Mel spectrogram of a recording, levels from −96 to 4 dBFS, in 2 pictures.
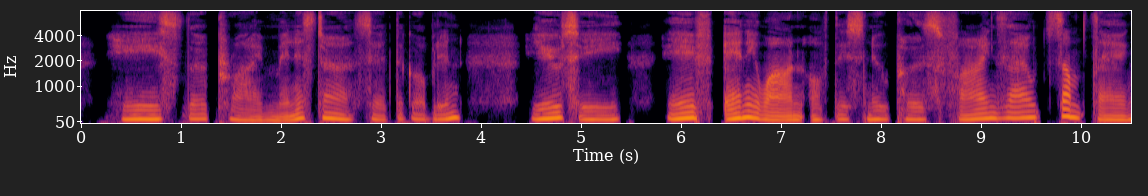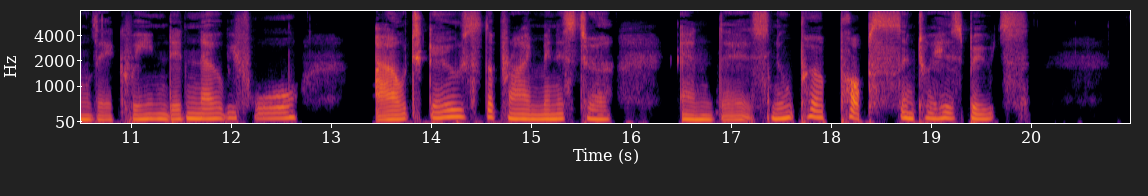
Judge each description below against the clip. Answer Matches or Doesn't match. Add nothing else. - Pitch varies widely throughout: Doesn't match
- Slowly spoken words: Matches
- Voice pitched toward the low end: Matches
